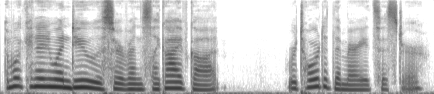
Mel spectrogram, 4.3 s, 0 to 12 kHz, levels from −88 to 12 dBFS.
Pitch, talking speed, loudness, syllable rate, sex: 220 Hz, 205 wpm, -16 LUFS, 6.5 syllables/s, female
